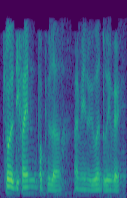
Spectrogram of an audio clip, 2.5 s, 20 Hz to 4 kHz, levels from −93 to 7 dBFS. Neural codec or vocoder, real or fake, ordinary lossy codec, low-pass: none; real; MP3, 24 kbps; 3.6 kHz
